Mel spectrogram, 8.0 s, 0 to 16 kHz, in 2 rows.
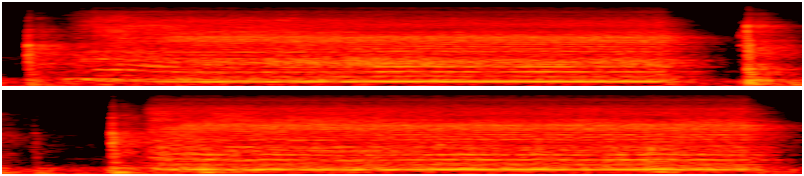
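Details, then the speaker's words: Fuel pump priming with ignition on in a Zetec turbo Mk2 Fiesta with little fuel in the tank and twisted, bodged fuel hoses. Steady whine with an uneven bubbly gargle; suspected to be sucking air, possibly a leak or fuel pipes swapped, unconfirmed. "Should we put some fuel in the tank? Because it sounds like it's gargling air, to be fair."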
